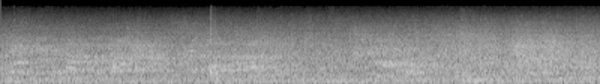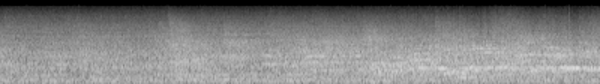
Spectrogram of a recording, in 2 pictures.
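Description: Ice hockey game in an echoing rink: indistinct shouting and chatter of players and spectators over the scrape of skates, with an occasional clack of a stick. The voices grow louder near the end.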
